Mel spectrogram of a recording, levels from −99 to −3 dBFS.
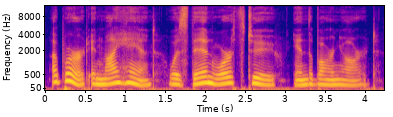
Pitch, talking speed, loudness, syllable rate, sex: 175 Hz, 155 wpm, -17 LUFS, 3.5 syllables/s, female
